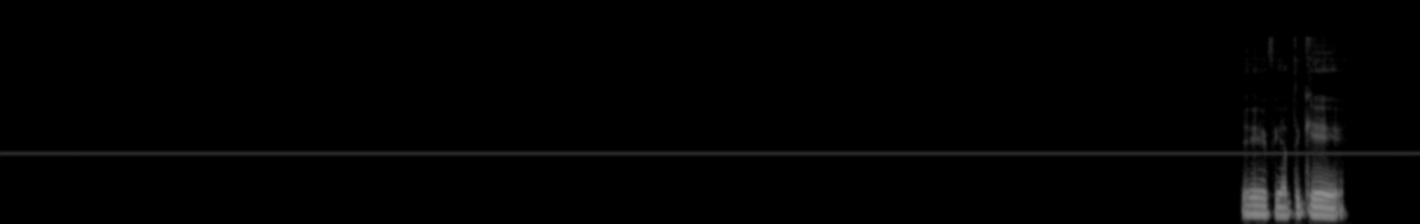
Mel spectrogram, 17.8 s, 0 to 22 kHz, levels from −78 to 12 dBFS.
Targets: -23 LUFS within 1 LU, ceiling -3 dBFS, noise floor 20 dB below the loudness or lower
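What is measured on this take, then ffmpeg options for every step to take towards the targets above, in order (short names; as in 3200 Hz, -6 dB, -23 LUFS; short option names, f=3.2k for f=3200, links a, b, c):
steady tone 1400 Hz; tone level -59 dBFS; loudness -33.0 LUFS; peak -17.0 dBFS; loudness target -23.0 LUFS
-> -af "bandreject=f=1.4k:w=30"
-af "volume=10dB"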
